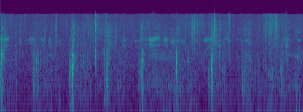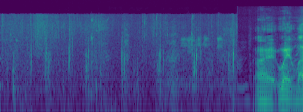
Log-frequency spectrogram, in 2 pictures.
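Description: Footsteps crunch along a dirt trail.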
